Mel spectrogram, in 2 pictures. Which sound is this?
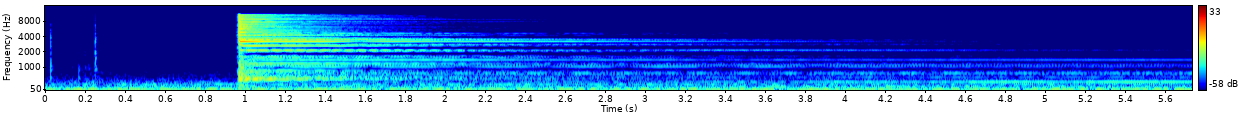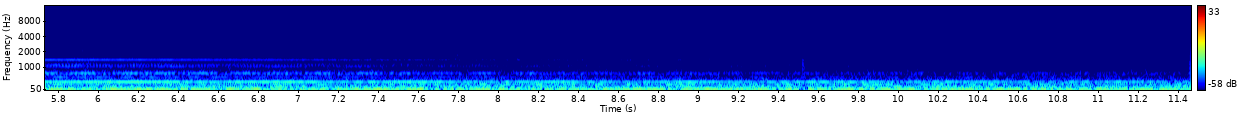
A cymbal recorded in my house with a field recorder
bell, cymbal, ride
